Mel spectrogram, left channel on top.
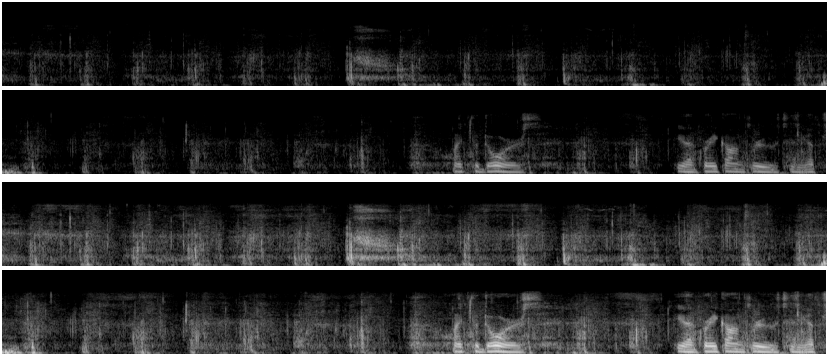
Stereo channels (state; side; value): quieter; left; 14.7 dB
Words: like the doors, you gotta break on through to the other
